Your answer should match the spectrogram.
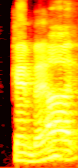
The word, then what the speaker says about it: Kanban: Kanban.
